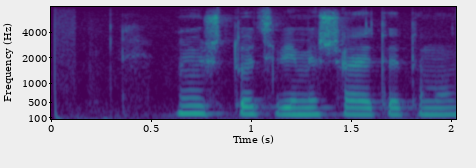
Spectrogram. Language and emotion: Russian, neutral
